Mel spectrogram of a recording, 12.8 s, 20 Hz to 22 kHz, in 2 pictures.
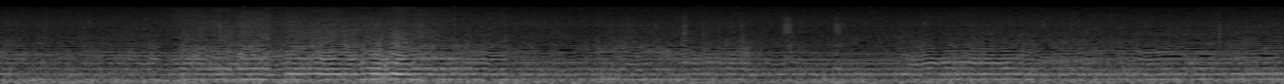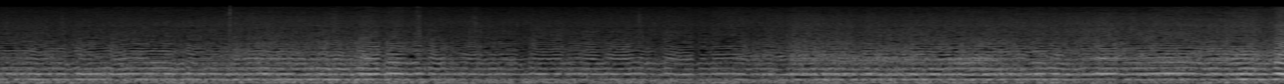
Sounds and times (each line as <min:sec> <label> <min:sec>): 0:00.0 buzz of solitary bees foraging 0:12.8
